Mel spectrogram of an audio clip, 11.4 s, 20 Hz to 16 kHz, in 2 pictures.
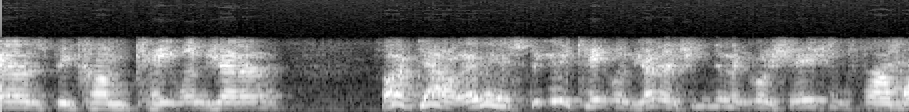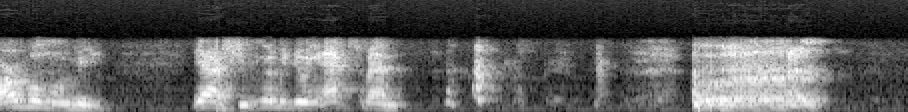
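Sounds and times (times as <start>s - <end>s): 
speech: 0.0s - 1.8s, 2.4s - 8.8s, 10.0s - 10.8s
person coughing: 10.0s - 10.9s.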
